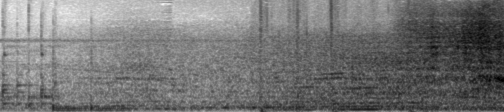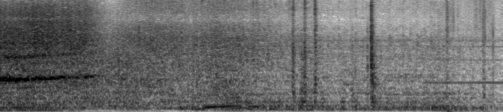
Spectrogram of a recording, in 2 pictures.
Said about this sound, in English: Scoot over. I'm driving. Suspect is headed north on Mulberry Lane. Copy that. We're in pursuit. Sir, I've never been in a car chase before.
